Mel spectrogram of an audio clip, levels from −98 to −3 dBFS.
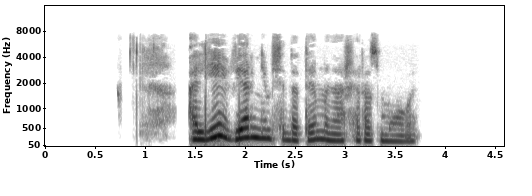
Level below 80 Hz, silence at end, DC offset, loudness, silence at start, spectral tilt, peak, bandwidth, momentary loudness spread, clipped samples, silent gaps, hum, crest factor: -62 dBFS; 0.9 s; under 0.1%; -20 LUFS; 1.05 s; -8 dB/octave; -2 dBFS; 7.4 kHz; 19 LU; under 0.1%; 1.31-1.42 s; none; 18 dB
